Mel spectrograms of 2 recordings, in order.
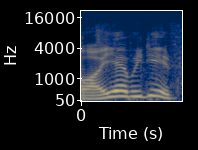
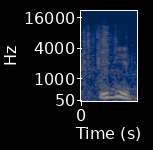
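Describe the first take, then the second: First: Bursts out loud and high, remembering; oh yeah, it suddenly comes back to you; sudden excited recall. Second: Said in the usual way. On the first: Real, not acted. Caster suddenly remembering the smoke execute, excited burst.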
